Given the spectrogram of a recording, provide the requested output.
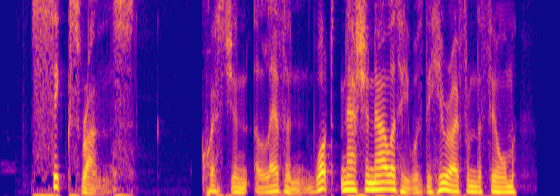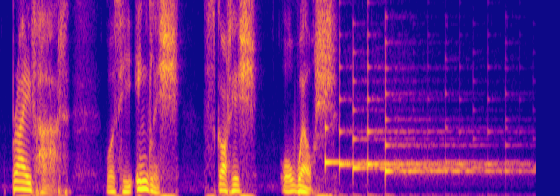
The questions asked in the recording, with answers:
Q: What nationality was the hero from the film Braveheart?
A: Scottish.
